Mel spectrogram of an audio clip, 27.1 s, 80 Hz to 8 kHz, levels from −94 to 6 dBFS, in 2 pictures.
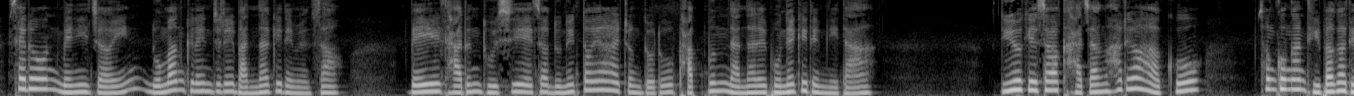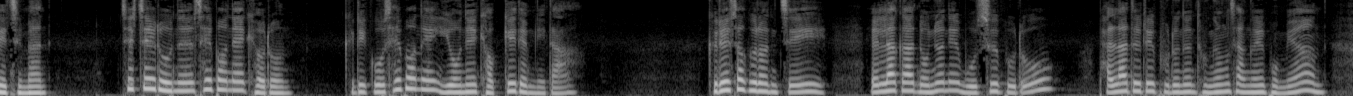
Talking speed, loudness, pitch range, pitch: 260 characters per minute, -26 LUFS, 190-245 Hz, 215 Hz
